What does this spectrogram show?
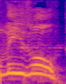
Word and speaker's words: Liesl: Hello, Liesl.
